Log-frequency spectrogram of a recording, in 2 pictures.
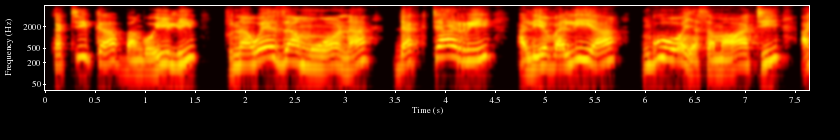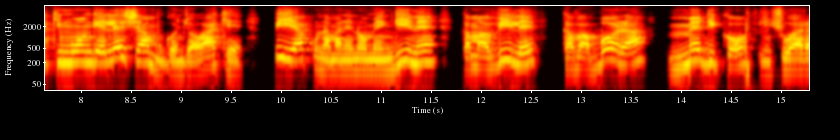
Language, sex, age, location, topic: Swahili, male, 25-35, Kisumu, finance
